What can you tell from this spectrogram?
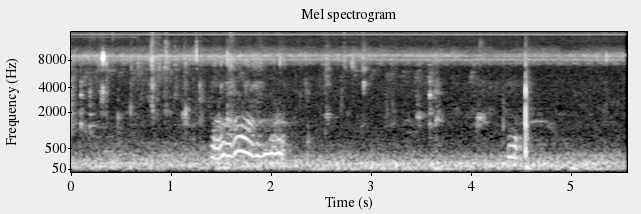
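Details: Kuala Kapuas, Central Kalimantan, 17 July 2019: a kitten eating fish bones gives a single wobbly, rising-and-falling meow lasting about half a second, then faint chewing clicks follow in a quiet indoor setting.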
